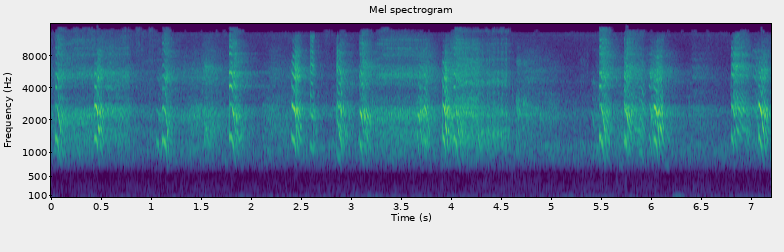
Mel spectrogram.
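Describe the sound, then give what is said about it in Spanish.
Sharp, squawky jackdaw calls repeat in irregular bursts, a chorus of short harsh chacks rising and falling in loudness over a faint steady hiss, with no voices present. “Esta es una falsa grajilla, un estornino. Y estas son las auténticas.”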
